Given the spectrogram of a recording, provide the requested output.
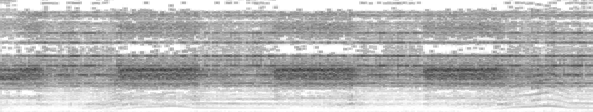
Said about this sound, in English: I'm going to have to get my buzzer out again.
